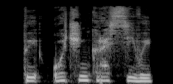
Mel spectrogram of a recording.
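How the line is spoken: Whisper. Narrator (Russian): прошептала

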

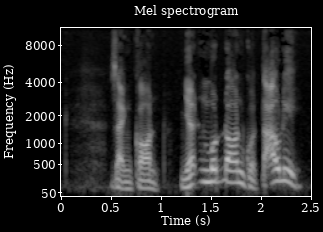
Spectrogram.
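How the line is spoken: Old woman's angry shout. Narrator (Vietnamese): Bà cụ kia nhíu mày cả giận quát

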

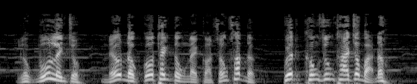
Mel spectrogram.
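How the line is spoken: Loud shout. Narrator (Vietnamese): Chàng hét to

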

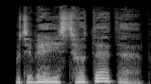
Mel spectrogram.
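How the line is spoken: Purring. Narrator (Russian): промурлыкала женщина

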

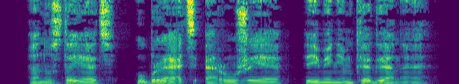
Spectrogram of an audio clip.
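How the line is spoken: Sharp, slightly husky female voice. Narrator (Russian): Приятный женский голос с легкой хрипотцой выстрелом разорвал повисшее над поляной напряжение

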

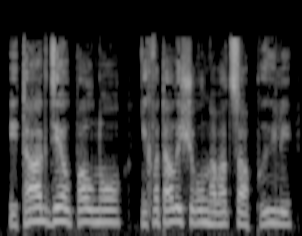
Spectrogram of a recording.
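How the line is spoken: Grumbled. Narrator (Russian): проворчал Самюэль

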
